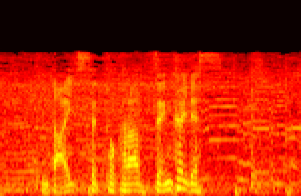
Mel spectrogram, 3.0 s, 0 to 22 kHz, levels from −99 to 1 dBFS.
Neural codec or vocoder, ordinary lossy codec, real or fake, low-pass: none; MP3, 32 kbps; real; 7.2 kHz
